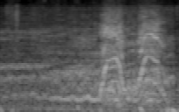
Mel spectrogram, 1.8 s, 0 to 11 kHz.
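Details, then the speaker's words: Traxxas Hoss 4X4 VXL RC truck (Velineon 540XL motor) running rear-wheel drive: motor whine swoops with throttle over a gritty driveline rasp; owner suspects the center differential diffing out to the front wheels; unconfirmed. "It's probably the center differential diffing out to the front wheels. I don't know if you can hear this, but it sounds weird."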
